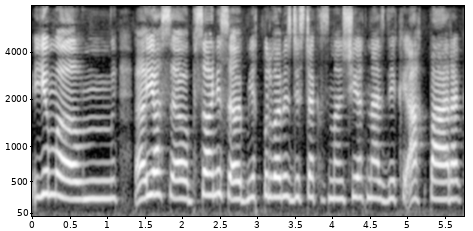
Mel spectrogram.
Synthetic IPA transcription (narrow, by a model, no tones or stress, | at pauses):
jum | jɔssɔnisjɐt̪̚pulʋɐmis̬ɖisʈɐksmɐnʃijɐt̪ʰnazd̪ikʰɨʔak̚ʰpaːɾɐk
